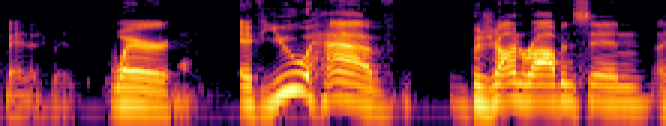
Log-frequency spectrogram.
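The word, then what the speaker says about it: Bijan Robinson: and that's bench management where if you have Bjon Robinson, I said it right that time.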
